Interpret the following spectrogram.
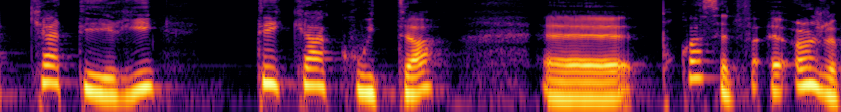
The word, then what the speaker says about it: Kateri Tekakwitha: À Kanawake, on va pouvoir aussi découvrir le sanctuaire qui va être dédié à Kateri Tekakwitha. Pourquoi cette femme... je le prononce bien?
